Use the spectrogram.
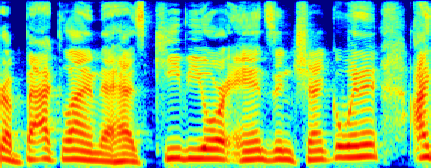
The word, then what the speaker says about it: Kiwior: How do you pronounce his name? Kivior or Kiwior? No, it's Kivior. Kivior.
